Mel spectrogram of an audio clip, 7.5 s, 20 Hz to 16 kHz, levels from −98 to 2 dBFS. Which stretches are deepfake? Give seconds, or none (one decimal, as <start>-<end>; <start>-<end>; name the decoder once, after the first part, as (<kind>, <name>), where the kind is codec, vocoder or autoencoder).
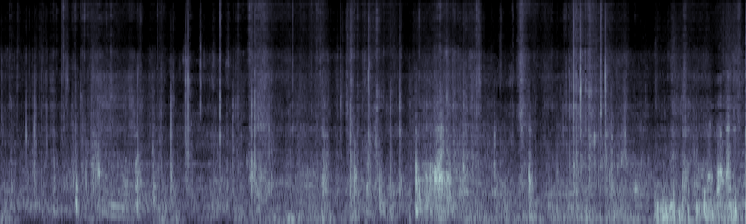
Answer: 0.0-7.5 (codec, SNAC)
